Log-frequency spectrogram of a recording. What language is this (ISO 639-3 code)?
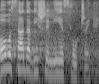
srp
